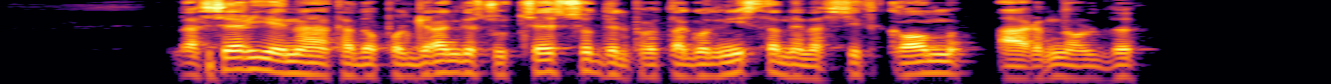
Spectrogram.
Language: Italian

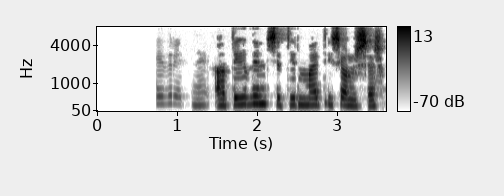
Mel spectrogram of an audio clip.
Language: Icelandic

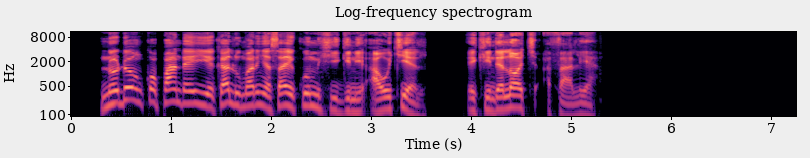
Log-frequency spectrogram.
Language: Luo (Kenya and Tanzania)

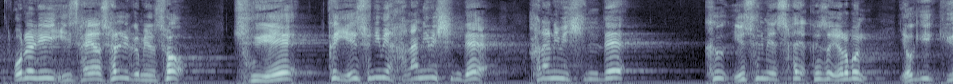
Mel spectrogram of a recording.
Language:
Korean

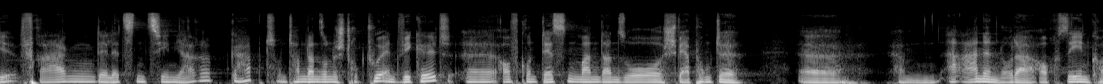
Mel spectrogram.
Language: German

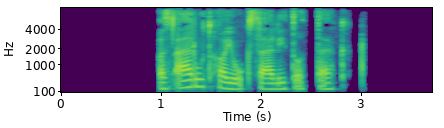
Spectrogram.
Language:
Hungarian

